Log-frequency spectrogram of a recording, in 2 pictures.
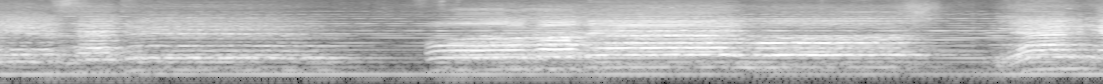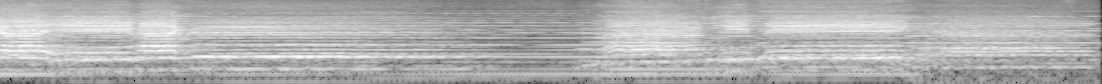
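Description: A standing church congregation singing a slow hymn together, long held notes in phrases of about four seconds with short breaths between, over a steady low accompaniment note that stops near the end.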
